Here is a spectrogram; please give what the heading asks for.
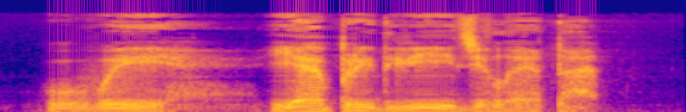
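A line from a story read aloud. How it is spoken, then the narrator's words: Sorrowful whisper. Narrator (Russian): горестно прошептал он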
